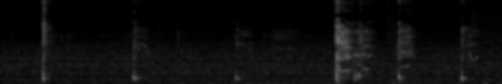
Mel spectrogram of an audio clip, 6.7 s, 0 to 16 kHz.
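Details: An asthmatic coughing fit lasting about 30 minutes, still ongoing, leaving the person lightheaded, dizzy and hard put to breathe normally, with laughter and 'I cannot stop' nearby.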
